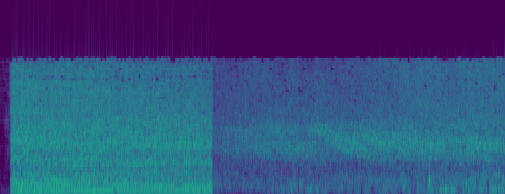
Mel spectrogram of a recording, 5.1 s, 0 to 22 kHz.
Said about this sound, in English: Clocking the police officer going into the school zone that was 15 miles an hour posted. So the police officer was in his patrol car.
